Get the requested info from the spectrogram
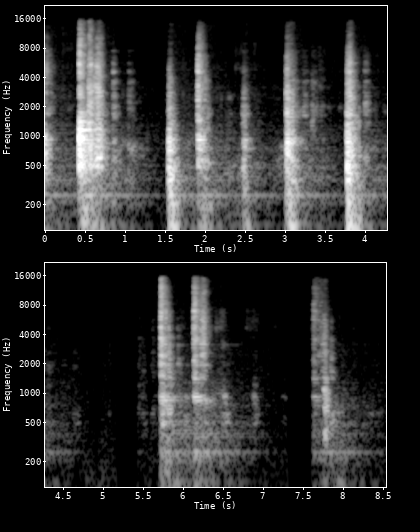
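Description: Two spatulas scraping and knocking against a wok as beef is tossed, in about ten short separate strokes with silence between, the loudest about half a second in.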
